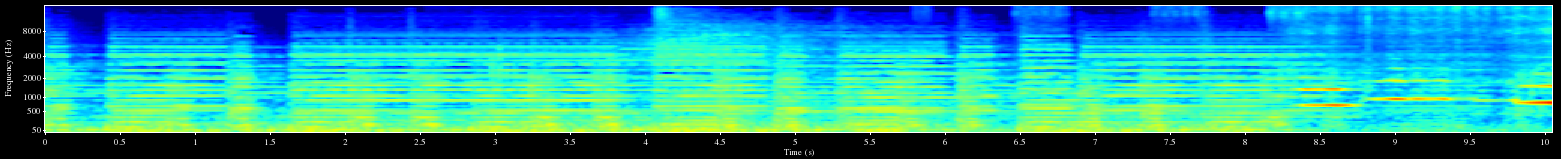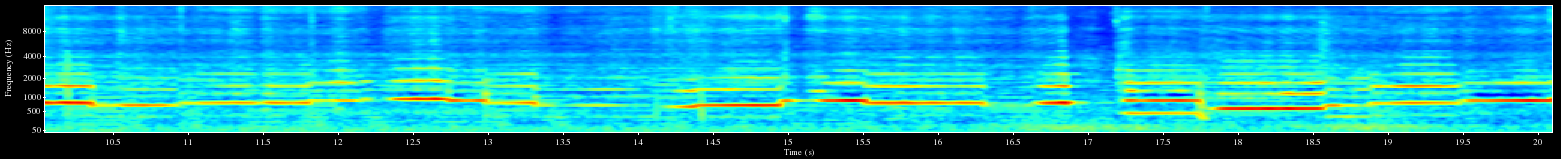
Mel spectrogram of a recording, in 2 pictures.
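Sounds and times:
solo flute melody: 0:06.6 - 0:20.0.

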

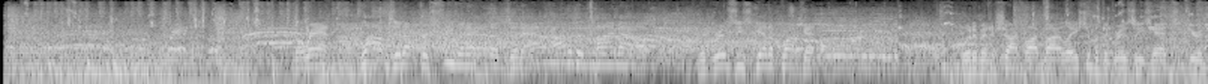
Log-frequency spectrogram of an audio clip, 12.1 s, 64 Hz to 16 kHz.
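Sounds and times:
arena crowd noise: 0:00.1 - 0:12.0.

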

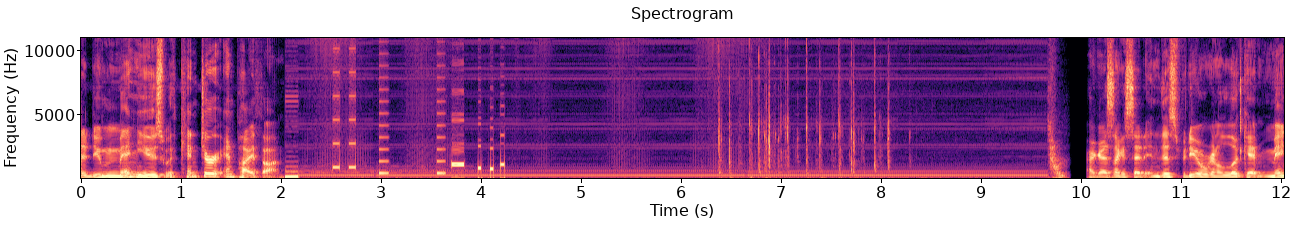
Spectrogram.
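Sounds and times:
rapid keyboard typing: 0:06.4 - 0:08.3.

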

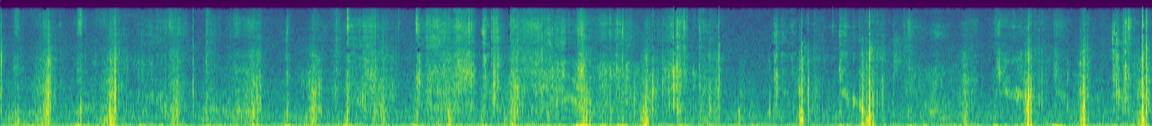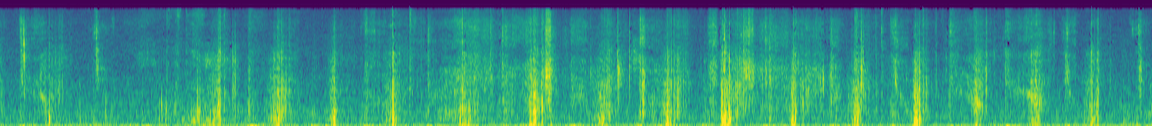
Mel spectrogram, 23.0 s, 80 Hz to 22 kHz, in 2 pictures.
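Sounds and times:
crushed ice being chewed: 0:00.0 - 0:23.0
low hum: 0:00.0 - 0:23.0.

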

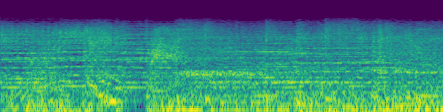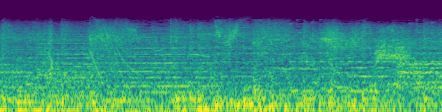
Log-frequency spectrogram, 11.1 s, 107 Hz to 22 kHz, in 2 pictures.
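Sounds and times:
dramatic cartoon music: 0:00.0 - 0:11.0.

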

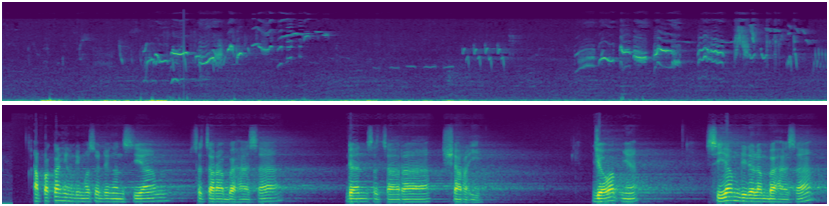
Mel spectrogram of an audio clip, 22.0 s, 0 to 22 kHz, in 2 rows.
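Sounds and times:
small birds chirping: 0:00.0 - 0:11.2.

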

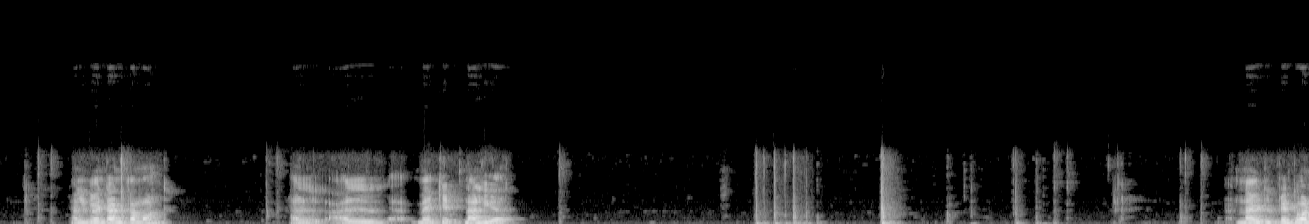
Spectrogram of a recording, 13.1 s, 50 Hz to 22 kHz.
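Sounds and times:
keyboard typing: 0:00.2 - 0:01.5, 0:02.6 - 0:02.9, 0:07.5 - 0:10.8, 0:11.8 - 0:12.2.

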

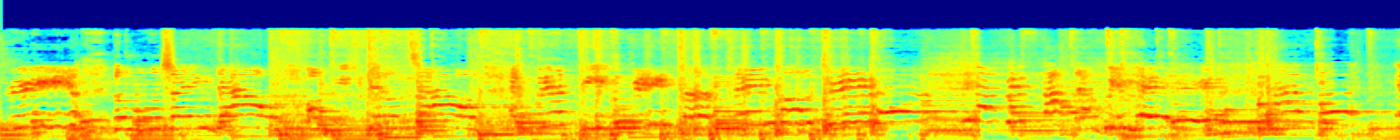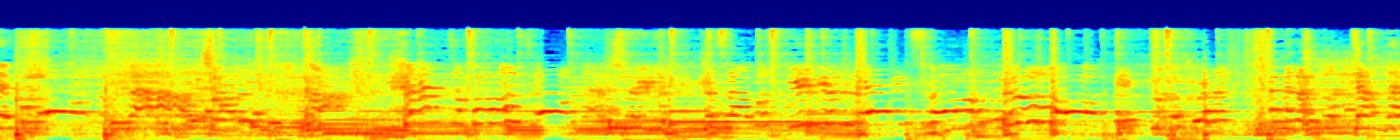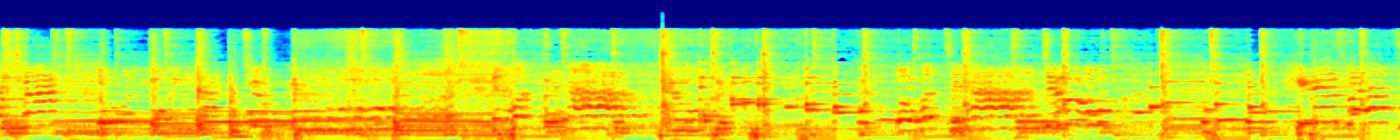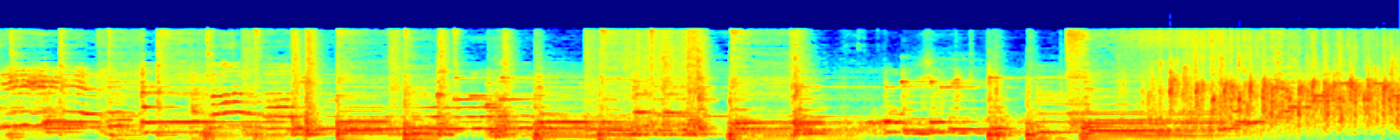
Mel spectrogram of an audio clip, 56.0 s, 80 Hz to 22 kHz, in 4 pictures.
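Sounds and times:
woman singing jazz: 0:00.0 - 0:54.4
drum kit: 0:00.0 - 0:56.0
upright bass: 0:00.0 - 0:56.0.

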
